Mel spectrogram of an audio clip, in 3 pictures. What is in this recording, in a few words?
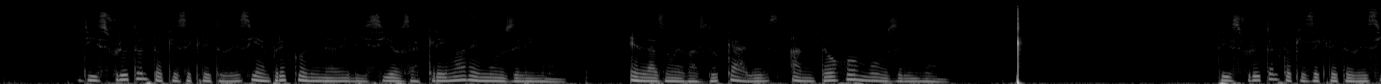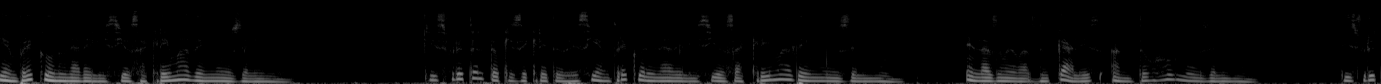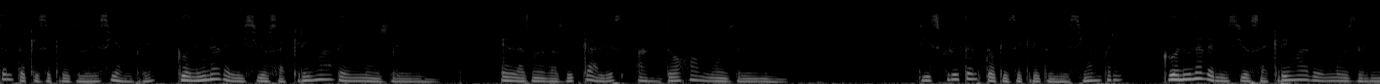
spanish colombian others; colombian spanish voice actors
